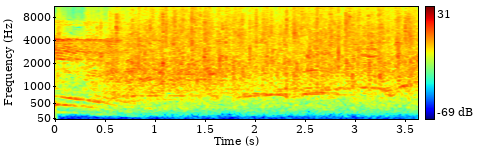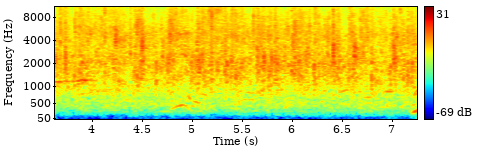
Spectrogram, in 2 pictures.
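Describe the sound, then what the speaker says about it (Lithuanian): Audience applause at a stage show, dense and sustained clapping filling the hall throughout, with voices faintly underneath. "ačiū plojimai!"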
